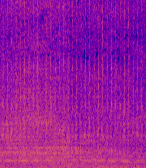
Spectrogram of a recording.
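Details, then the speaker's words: Subaru that hasn't run in a while, started right up and driven out of the vines; idling with a fast, fairly even light rattle about four per second, cause not identified. "let that run a little bit sounds like it's rattling a little hasn't run in a while"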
